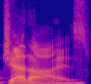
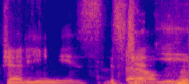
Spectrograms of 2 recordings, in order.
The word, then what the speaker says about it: Jetyze: You're also the founder of Jedi, which we will talk about here in a moment. Um, which I I will correct you on this. So, not the last name pronunciation, but Jed it's Jedies.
